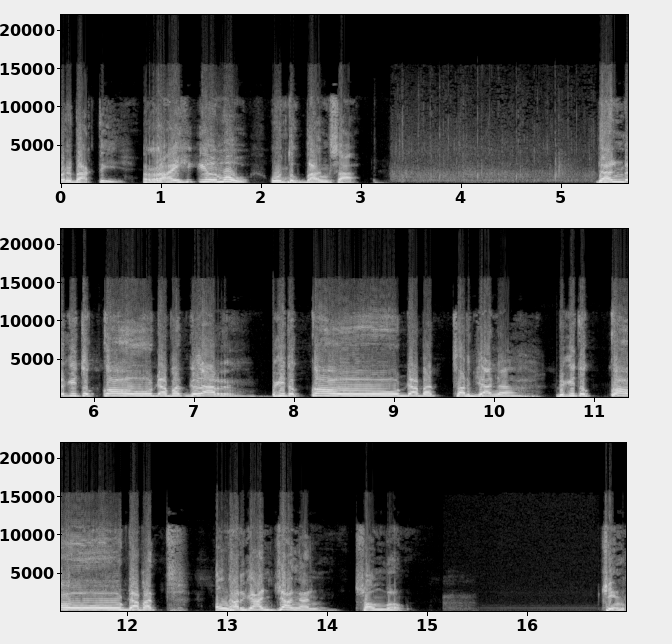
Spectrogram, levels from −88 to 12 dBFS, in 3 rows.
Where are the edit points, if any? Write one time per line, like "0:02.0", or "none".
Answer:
none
